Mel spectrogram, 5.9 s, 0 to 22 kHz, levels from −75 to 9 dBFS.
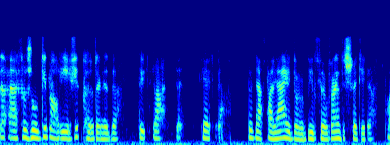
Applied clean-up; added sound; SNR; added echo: neural diffusion model UNIVERSE++.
